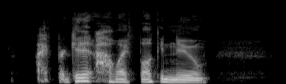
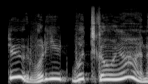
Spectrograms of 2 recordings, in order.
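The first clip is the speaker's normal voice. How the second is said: startled recruiter; 11 semitones higher, 4 dB louder than usual. Retold or imitated. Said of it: "He goes".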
